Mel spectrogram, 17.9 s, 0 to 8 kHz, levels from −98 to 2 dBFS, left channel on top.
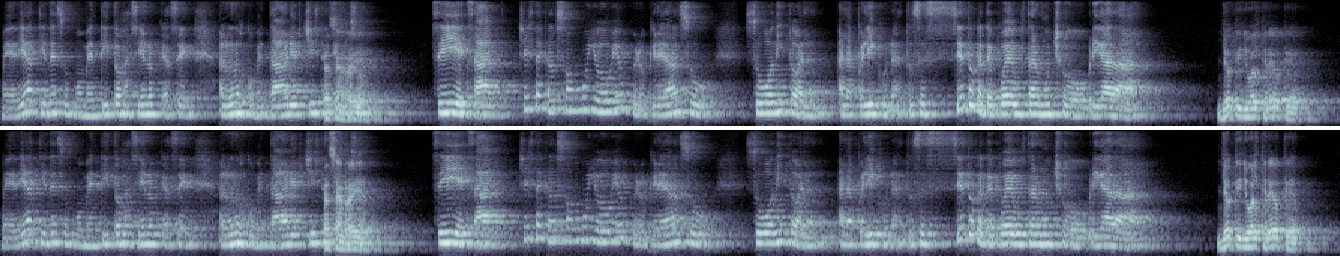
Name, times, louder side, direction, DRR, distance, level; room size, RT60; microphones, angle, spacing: voice 1, 0.0-4.9 5.8-6.6 6.9-9.5 10.0-15.2, left 2 dB, 45° left, 3 dB, 2.1 m, -20 dB
voice 2, 4.3-4.9 16.2-17.3, right 2 dB, 40° right, 4 dB, 1.0 m, -19 dB
20.0 x 8.3 x 5.3 m, 1.3 s
head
